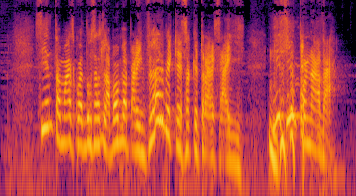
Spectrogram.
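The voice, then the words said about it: Bad put-on witchy woman's voice. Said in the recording (Spanish): “Cada vez tienen peor voz las muñecas inflables... Es la única voz de mujer que se hace, ¿no? De mujer, ¿no?... De bruja será.”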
